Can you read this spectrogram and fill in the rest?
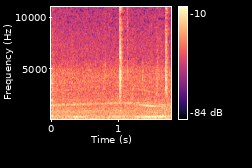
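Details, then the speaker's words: Volvo 240 automatic overdrive relay, repaired at a burned circuit-board trace, refitted behind the glove box with ignition on: two crisp relay clicks about 0.7 s apart over a quiet hum as the switch is pressed; working normally. "works exactly as it should can hear the relay clicking that's a wrap"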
